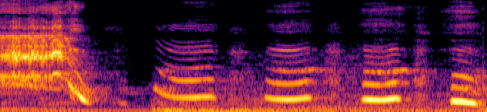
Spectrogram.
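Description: A cartoon character's voice wailing and falling in pitch, then three short whimpering cries without words.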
